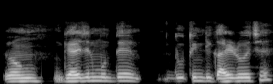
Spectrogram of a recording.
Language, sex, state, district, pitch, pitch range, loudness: Bengali, male, West Bengal, Dakshin Dinajpur, 160 Hz, 145-170 Hz, -18 LUFS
